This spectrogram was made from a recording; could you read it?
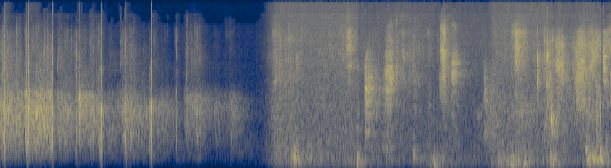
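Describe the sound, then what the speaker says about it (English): At a public forum on policing in Scottsdale, Arizona, a few scattered sharp claps give way after a brief lull to fuller audience applause mixed with crowd noise and louder individual claps. "Let's give him another round of applause."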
